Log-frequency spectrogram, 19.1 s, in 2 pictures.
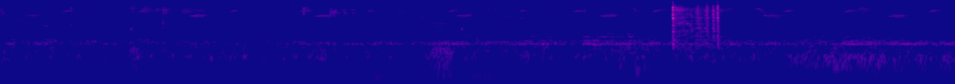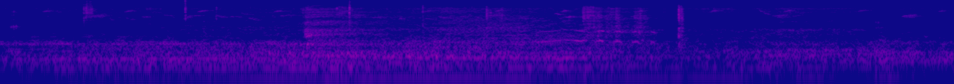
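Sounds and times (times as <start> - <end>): small birds chirping: 0.0 - 19.0
rattle of sharp clicks: 6.7 - 7.3, 12.5 - 14.6
faint steady hum: 7.5 - 19.0
low rumble: 8.1 - 19.0.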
